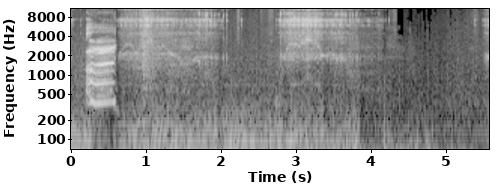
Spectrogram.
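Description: Spinning reel's drag clicking and buzzing as a hooked shark pulls line and dives, with a short loud yell about a quarter second in.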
